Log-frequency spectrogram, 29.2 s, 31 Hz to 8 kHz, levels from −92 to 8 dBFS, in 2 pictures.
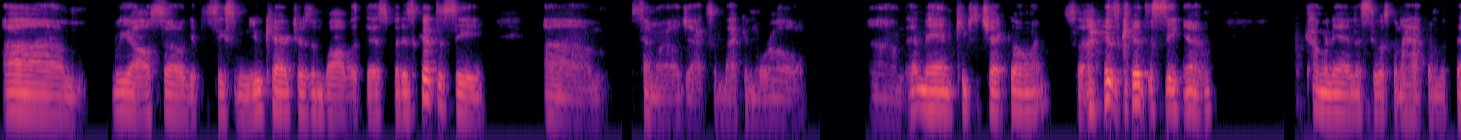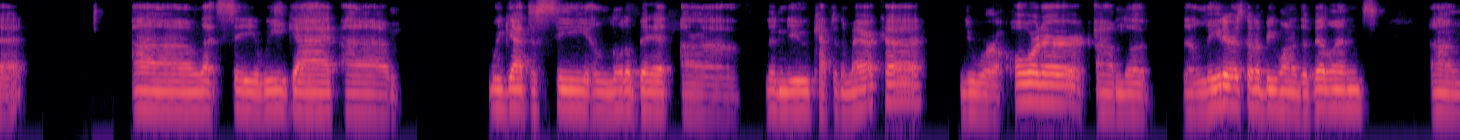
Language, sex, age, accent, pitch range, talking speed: English, male, 30-49, American, 100-115 Hz, 165 wpm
